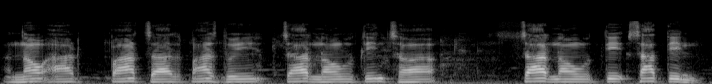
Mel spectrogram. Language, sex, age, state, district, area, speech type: Nepali, male, 45-60, West Bengal, Jalpaiguri, rural, read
